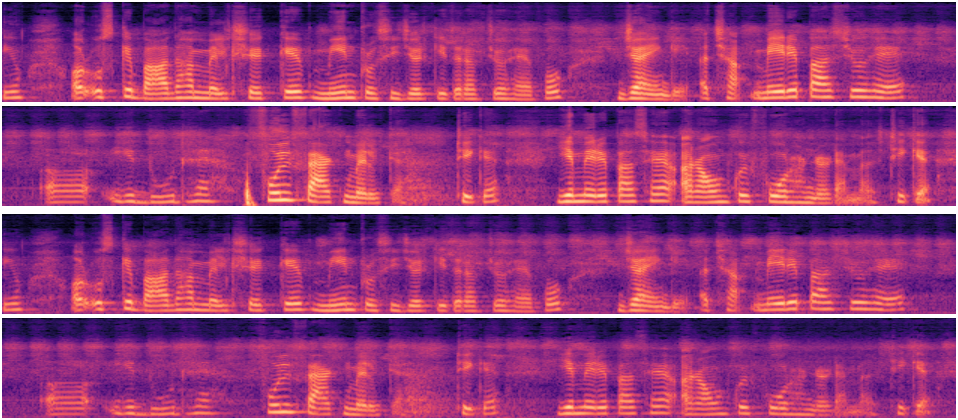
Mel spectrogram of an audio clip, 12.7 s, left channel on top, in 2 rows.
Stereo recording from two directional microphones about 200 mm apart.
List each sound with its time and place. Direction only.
0.0 s speech: 15° left (ahead or behind)
5.6 s speech: 60° left (ahead or behind)
8.1 s speech: 35° left (ahead or behind)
